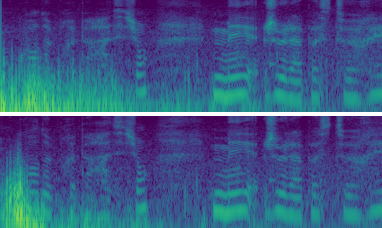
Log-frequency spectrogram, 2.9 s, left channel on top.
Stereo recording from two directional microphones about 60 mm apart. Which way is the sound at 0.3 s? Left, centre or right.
Right.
